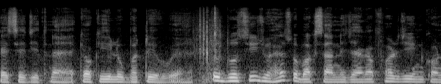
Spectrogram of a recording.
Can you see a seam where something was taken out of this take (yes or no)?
yes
